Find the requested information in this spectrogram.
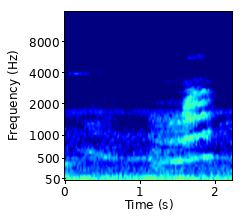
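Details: Charlie Chaplin, a domestic cat, replies in its own cat language to its owner. A short, bright meow sounds near the end, under constant low background hum.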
